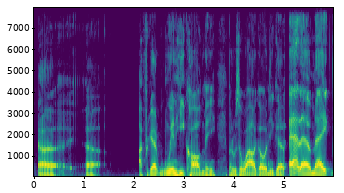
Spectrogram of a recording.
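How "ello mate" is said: higher-pitched mock British greeting; British accent. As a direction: put on a jokey British accent. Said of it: "That's my British accent, sorry".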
